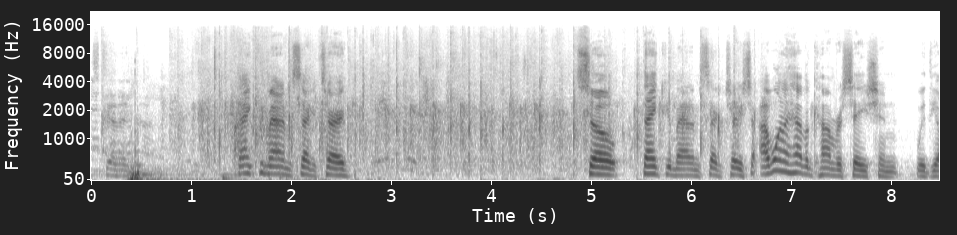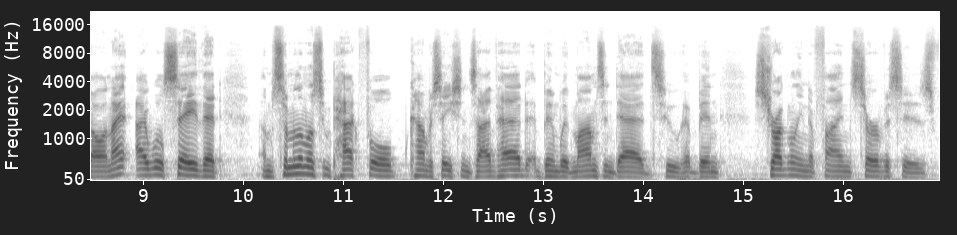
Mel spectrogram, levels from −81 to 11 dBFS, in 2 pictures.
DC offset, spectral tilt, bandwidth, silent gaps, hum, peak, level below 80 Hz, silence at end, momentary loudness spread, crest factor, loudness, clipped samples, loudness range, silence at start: under 0.1%; -4 dB/octave; 16 kHz; none; none; -8 dBFS; -44 dBFS; 0.05 s; 12 LU; 18 dB; -26 LUFS; under 0.1%; 4 LU; 0 s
